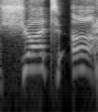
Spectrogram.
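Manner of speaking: comic sudden snap, drawn-out words; mock husband's outburst. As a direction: cut the wife off, hammed-up. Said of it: "it's like he screams at that guy".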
